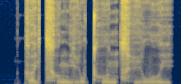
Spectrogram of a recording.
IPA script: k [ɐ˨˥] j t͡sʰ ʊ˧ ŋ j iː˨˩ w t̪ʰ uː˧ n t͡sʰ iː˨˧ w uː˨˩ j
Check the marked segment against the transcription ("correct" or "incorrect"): correct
